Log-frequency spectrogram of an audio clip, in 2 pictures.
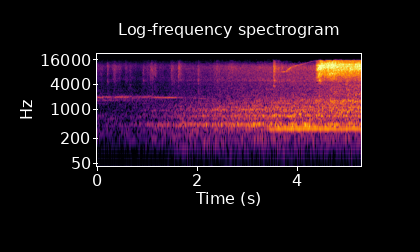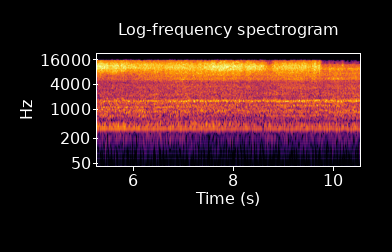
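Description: A lathe motor spins up and then hums steadily.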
